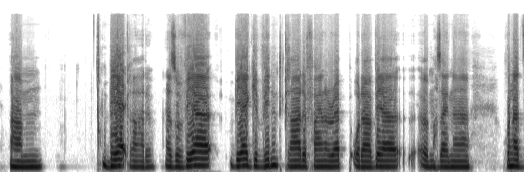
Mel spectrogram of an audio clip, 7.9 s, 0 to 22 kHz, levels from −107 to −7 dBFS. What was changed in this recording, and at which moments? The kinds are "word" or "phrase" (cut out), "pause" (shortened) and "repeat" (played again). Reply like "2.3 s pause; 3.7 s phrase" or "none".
1.9 s phrase; 2.4 s pause; 5.6 s word; 6.5 s phrase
